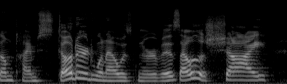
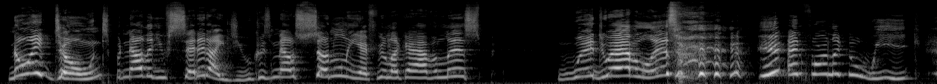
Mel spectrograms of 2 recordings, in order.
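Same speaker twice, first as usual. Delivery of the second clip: loud, high indignant protest; excited outburst; 9 semitones higher, 9 dB louder than usual. Real, not acted. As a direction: protest it, all fired up.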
